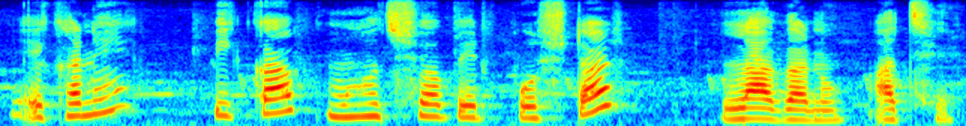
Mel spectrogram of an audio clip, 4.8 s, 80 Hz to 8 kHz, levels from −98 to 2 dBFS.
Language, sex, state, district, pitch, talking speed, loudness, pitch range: Bengali, female, West Bengal, Cooch Behar, 245 Hz, 75 wpm, -18 LUFS, 210-310 Hz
